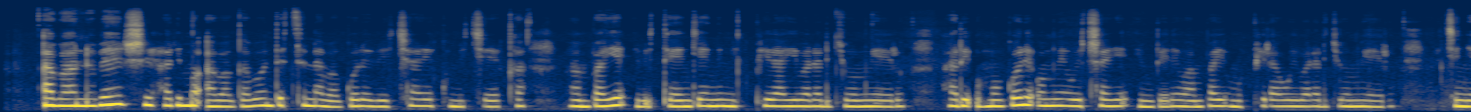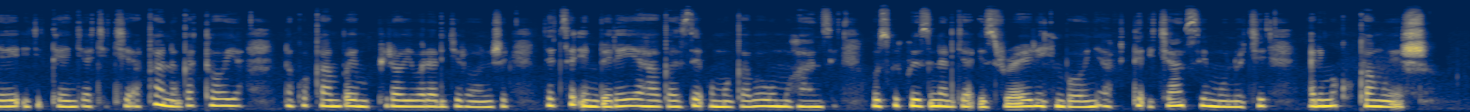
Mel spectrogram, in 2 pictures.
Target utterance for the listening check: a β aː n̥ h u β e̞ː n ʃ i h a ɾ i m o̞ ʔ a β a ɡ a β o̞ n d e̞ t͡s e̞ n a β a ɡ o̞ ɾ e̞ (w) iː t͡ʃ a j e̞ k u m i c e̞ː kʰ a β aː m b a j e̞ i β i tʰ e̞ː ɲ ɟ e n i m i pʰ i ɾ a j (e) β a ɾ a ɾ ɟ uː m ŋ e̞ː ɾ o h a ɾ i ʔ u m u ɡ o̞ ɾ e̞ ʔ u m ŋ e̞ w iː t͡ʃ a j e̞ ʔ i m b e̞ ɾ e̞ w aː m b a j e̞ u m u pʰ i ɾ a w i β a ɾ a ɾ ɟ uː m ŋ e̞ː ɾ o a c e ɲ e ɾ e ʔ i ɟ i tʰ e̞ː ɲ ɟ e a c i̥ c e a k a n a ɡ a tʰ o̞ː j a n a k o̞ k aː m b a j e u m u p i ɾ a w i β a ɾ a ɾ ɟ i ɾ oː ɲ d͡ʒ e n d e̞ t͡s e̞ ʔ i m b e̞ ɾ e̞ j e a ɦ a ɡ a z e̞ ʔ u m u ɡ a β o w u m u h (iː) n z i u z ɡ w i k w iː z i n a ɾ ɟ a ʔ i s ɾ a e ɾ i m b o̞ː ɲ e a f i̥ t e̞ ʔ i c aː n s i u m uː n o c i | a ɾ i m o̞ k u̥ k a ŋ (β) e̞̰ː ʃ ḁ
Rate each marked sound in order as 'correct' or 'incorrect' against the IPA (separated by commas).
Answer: incorrect, incorrect, incorrect, incorrect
